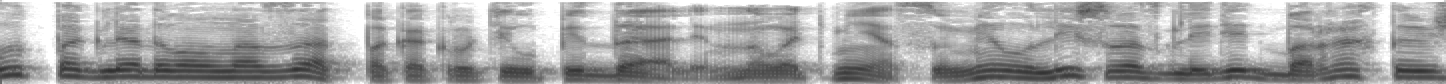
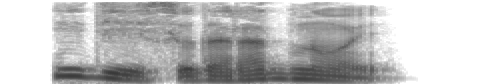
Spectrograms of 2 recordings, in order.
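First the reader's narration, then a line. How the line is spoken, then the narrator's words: Almost tender whisper. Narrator (Russian): прошептала лиса почти ласковым тоном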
